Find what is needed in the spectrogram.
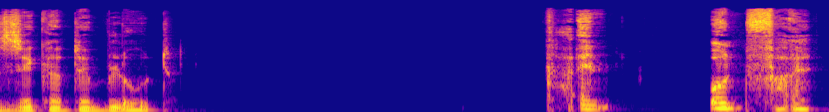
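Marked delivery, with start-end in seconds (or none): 2.7-4.1 faint, much softer whisper; dying woman breathes it out. A narrator's reading. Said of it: "wisperte sie".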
